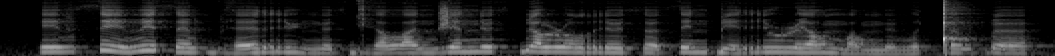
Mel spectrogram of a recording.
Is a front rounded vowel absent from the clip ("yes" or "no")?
no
